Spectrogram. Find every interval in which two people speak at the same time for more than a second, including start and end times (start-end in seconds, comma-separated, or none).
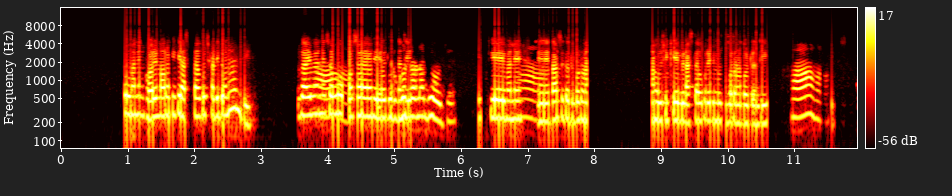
none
